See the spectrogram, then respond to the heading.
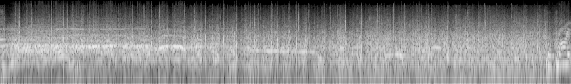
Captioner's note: cheering and applause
